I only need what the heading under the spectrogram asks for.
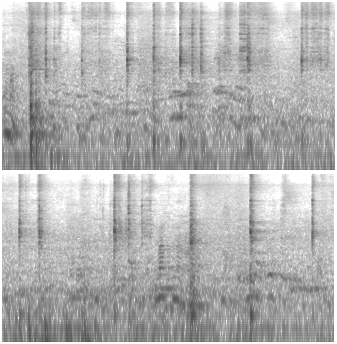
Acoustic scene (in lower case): restaurant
